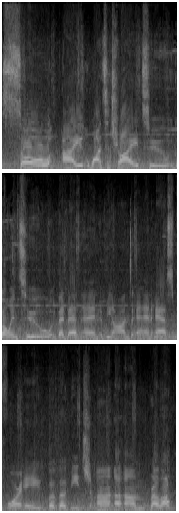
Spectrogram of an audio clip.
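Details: Client who stutters, in a stuttering treatment session practicing a real-world speaking task, who reports sometimes avoiding vowels; stuttering.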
